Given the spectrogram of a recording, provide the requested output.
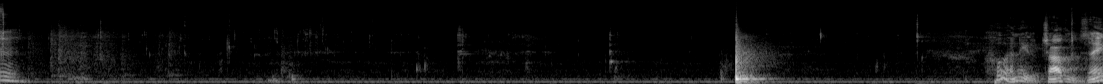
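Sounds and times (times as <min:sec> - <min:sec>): wet chewing and lip-smacking: 0:01.0 - 0:07.1, 0:08.0 - 0:09.4.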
